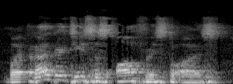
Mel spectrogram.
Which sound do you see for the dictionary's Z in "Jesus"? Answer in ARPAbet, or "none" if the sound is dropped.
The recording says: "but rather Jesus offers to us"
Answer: S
